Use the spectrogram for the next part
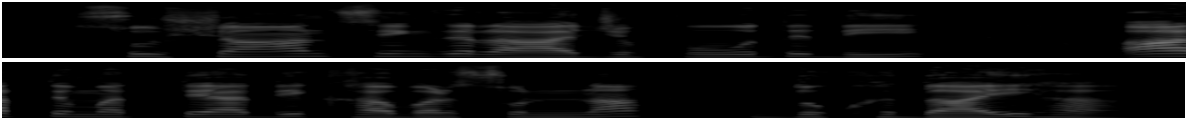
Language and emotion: Dogri, sad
